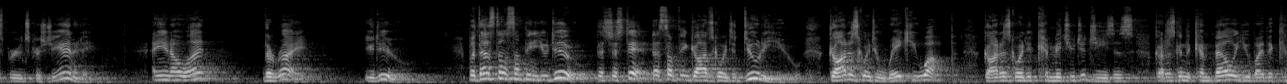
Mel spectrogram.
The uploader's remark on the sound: Preached at St Paul Lutheran Church , Rockford, Illinois on Sunday July 23rd, 2023.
